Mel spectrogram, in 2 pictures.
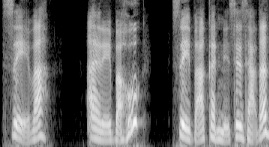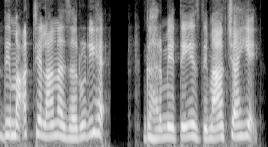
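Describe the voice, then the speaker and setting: A woman's voice: medium pitch, lively intonation, a little slow, fairly bright tone, no room sound, studio quality. A woman voicing a scolding cartoon mother-in-law. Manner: scolding, taunting. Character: sharp-tongued middle-aged mother-in-law, scolding. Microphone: dry close voice-over.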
